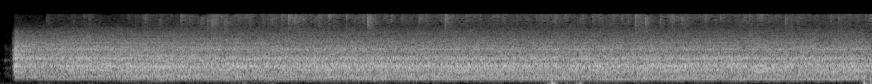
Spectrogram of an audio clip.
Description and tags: electric power shower / chuveiro elétrico
shower, electric, bath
